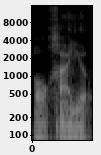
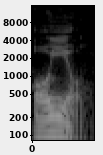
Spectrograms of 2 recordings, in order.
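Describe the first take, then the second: First: It is pronounced with English sounds. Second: It is pronounced with Spanish sounds. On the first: "se pronuncia Ohio" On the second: "en español sería Ohio"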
